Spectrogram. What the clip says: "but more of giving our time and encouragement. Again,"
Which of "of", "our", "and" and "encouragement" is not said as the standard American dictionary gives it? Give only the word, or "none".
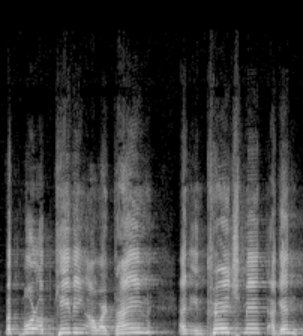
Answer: of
